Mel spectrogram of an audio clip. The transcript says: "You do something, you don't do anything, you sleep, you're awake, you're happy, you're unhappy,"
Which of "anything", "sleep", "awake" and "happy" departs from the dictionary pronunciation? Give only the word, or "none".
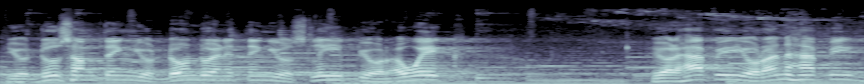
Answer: anything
